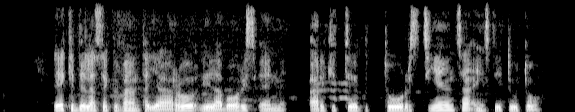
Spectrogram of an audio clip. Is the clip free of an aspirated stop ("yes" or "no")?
yes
